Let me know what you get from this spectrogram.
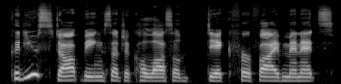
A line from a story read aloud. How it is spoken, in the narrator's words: Vanessa snaps at him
